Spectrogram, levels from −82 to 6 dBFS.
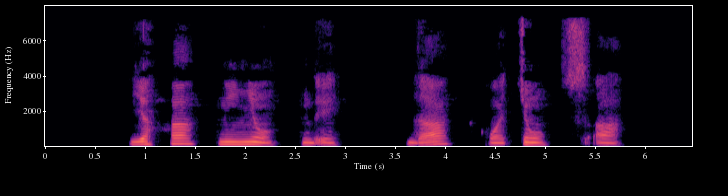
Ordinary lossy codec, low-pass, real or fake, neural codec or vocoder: AAC, 32 kbps; 7.2 kHz; real; none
